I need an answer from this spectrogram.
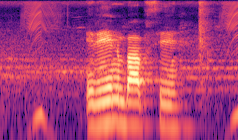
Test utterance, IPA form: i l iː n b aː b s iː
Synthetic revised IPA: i ɾ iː n b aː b s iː

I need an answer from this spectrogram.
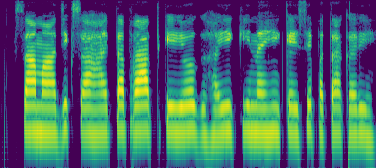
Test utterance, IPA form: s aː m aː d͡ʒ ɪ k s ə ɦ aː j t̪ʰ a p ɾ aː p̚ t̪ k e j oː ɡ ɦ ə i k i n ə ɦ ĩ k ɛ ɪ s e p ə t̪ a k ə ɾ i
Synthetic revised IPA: s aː m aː d͡ʒ ɪ k s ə ɦ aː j t̪ a p ɾ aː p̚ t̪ k e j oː ɡ ɦ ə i k i n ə ɦ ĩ k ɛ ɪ s e p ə t̪ a k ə ɾ i

